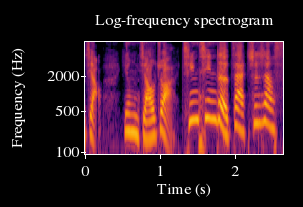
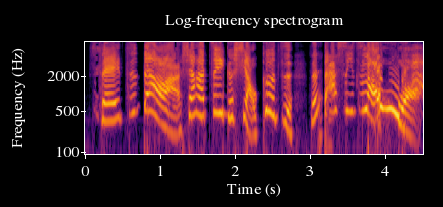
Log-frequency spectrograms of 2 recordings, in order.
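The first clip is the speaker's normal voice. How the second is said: high, fast, louder disbelief; doubtful scoffing; 10 semitones higher, 5 dB louder than usual. Acted. Friends doubting the tiny ant, high scoffing disbelief. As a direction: scoff that such a little guy could do it.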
